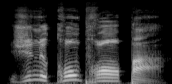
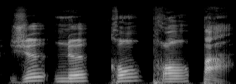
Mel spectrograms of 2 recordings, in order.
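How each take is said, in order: First: It is said at normal speed. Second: It is said slowly.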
